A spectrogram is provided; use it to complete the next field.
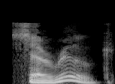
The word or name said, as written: saruk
